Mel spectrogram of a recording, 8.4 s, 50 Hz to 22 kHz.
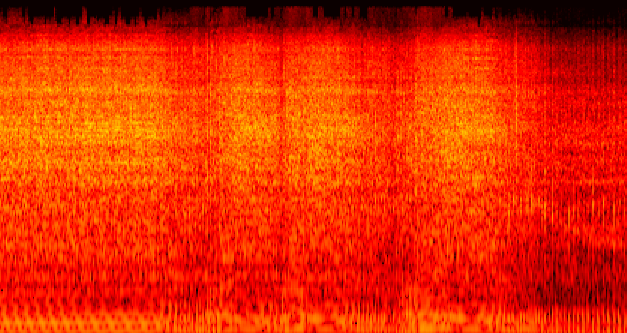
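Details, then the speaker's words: Honda XR650L after the factory decompression mechanism was refitted and the exhaust valve adjustment was fixed, fully warm after about 15 minutes with the choke slightly on: an even idle thump, then clean rising and falling revs with no knocks or ticks; whisper quiet. "Had the choke on just slightly. That motor sounds whisper quiet. Don't know what he was referring to."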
